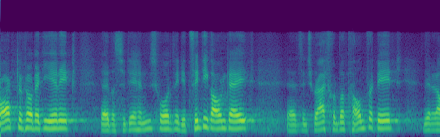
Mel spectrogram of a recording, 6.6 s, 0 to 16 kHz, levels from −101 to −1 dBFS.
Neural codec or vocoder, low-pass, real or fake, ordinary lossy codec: codec, 16 kHz, 0.5 kbps, FunCodec, trained on Chinese and English, 25 frames a second; 7.2 kHz; fake; AAC, 96 kbps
